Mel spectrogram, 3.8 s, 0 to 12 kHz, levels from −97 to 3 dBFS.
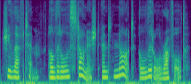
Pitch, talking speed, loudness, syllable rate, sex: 200 Hz, 170 wpm, -17 LUFS, 5.0 syllables/s, female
